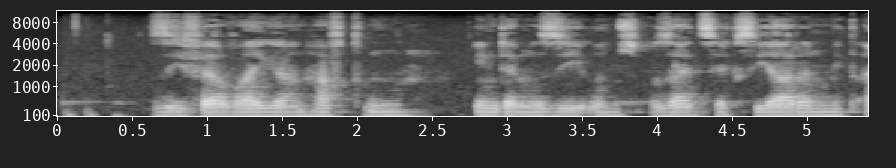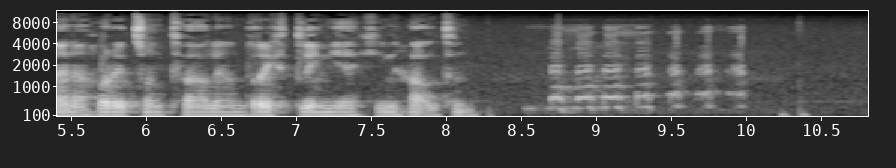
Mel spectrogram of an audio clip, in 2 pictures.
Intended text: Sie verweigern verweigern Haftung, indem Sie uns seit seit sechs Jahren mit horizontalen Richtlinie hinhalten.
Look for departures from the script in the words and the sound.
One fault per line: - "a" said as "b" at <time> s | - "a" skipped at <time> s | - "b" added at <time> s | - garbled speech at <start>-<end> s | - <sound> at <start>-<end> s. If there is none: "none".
- "verweigern" skipped at 1.7 s
- "seit" skipped at 4.3 s
- "einer" added at 5.4 s
- laugh at 8.5-10.1 s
